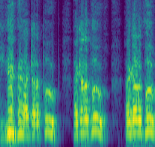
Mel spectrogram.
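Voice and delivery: mock frantic, maniacal yelling. Retelling a grown man shuffling to the bathroom, retelling maniacal yelling. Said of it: "Like a maniac".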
